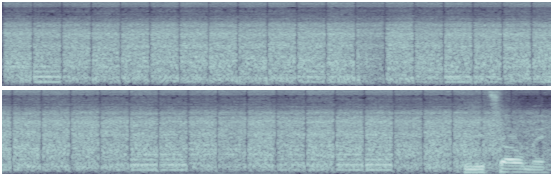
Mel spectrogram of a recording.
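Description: A radio receiver gives off short, low beeps at regular intervals.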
